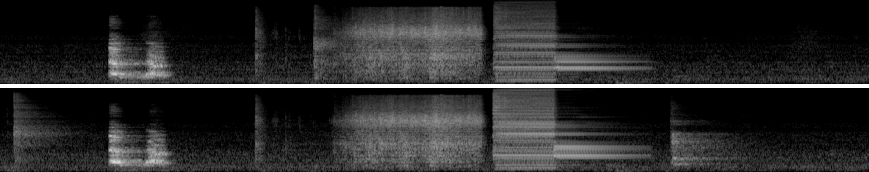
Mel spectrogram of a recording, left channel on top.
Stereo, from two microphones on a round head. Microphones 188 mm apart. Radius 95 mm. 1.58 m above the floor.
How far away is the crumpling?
About 0.5 m.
